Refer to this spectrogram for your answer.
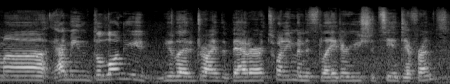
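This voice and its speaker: Noticeable background noise runs behind a woman as she speaks. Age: 60s. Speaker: beauty vlogger. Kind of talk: product demo tutorial. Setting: hotel room. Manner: casual, hesitant with fillers.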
